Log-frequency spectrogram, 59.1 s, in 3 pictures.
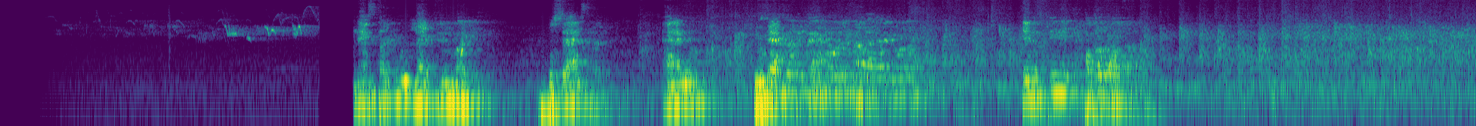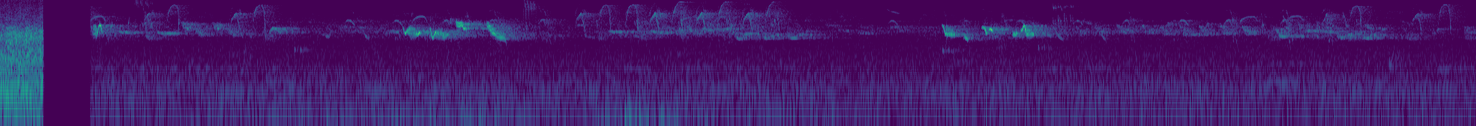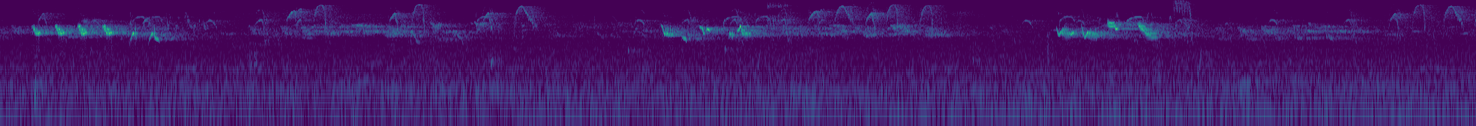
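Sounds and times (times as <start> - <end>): birds chirping and twittering: 0.5 - 16.3, 20.9 - 59.0
faint steady hum: 21.1 - 59.0.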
